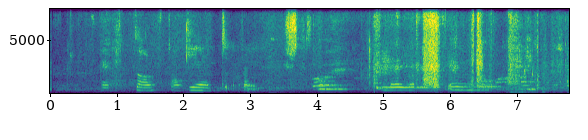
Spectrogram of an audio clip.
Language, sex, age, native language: Icelandic, female, 11, German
